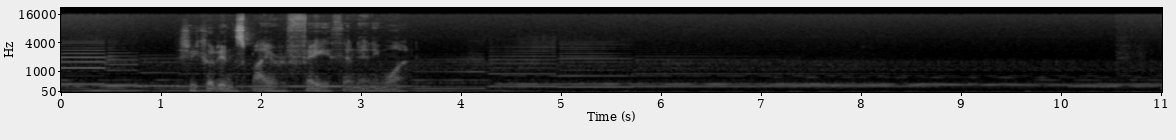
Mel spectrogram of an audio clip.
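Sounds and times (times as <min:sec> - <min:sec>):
soft film score: 0:00.0 - 0:11.0.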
